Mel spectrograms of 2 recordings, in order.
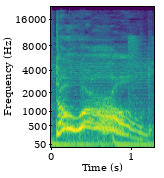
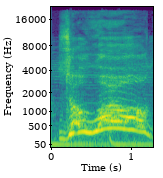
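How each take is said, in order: First: It is said with an English accent. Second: It is said with a Japanese accent. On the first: The speaker calls it wrong. "when in English it's like" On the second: The speaker calls it right. "he's saying it in a Japanese accent"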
